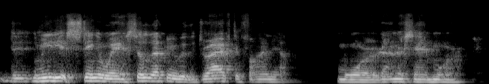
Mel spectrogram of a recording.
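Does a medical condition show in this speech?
Yes: young onset Parkinson's; age 59, about 30 years since diagnosis, long list of daily pills, walking fairly steadily after months of physical therapy.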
